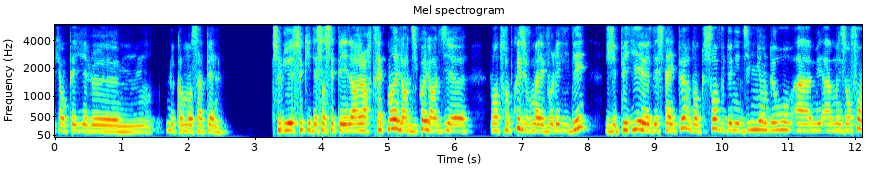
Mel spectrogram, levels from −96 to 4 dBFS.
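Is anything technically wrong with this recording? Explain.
Yes, there is aliasing throughout. The audio was downsampled without an anti-aliasing filter, with content folding at 6 kHz, which fits a 12 kHz rate. The folded energy, roughly 25 dB below the speech, makes sibilants gritty and metallic.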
